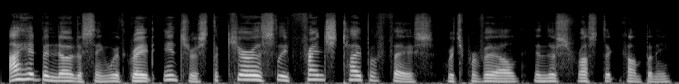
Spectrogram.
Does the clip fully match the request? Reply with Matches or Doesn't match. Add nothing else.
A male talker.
Matches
